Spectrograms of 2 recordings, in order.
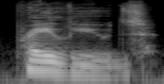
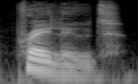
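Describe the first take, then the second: The two takes are said the same way.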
